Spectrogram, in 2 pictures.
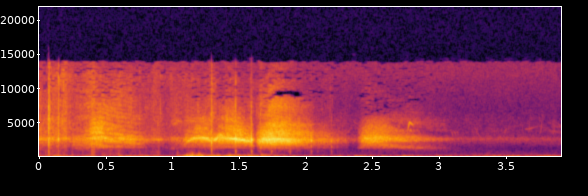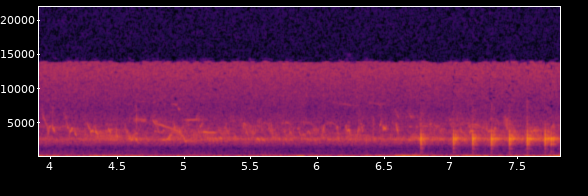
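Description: White storks fighting on the nest: flapping wings and scuffling in the nest material, loudest between one and two seconds in with wing gusts buffeting the microphone, stopping about three seconds in. After that, faint chirps of small birds, and a fast run of even clicks begins near the end.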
